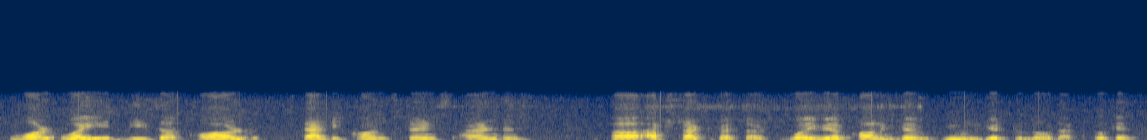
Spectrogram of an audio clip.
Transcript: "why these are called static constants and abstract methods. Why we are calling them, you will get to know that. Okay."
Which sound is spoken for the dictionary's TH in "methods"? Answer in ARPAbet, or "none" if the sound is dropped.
T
